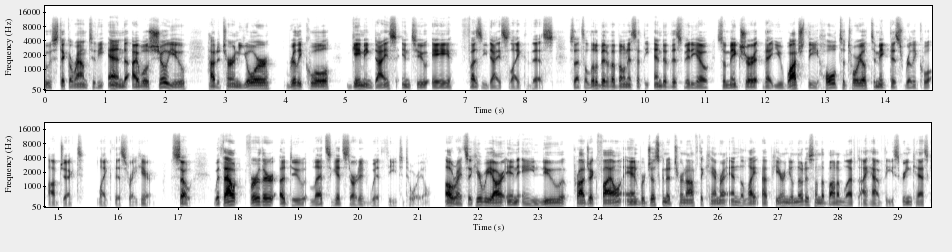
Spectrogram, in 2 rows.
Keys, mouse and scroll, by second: 0.2 click, 1.1 alt+a, 1.3-2.1 middle drag, 2.3-2.7 shift+middle drag, 3.0-3.4 middle drag, 3.8-4.1 middle drag, 5.8-6.3 middle drag, 7.0-8.7 middle drag, 9.1-9.6 middle drag, 10.5-11.0 middle drag, 11.2-11.8 middle drag, 12.1-12.4 shift+middle drag, 12.8-13.6 middle drag, 13.7 z, 14.2-14.5 middle drag, 15.1-15.4 middle drag, 16.1 middle click, 17.1 middle click, 18.1-18.6 middle drag, 18.9-20.4 middle drag, 21.1 z, 25.5 click, 26.4 click.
